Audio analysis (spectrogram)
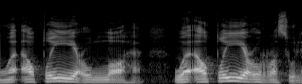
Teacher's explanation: الطاء نعطيها حقها من التفخيم الكامل مع أنها مكسورة، وقد بينا في حروف الاستعلاء من قبل وبينا في حروف الإطباق أن التفخيم يضعف مع الكسر، لكن استثنينا، يعني بينا أن هذا في حروف الاستعلاء غير المطبقة، وأما المطبقة فلا تتأثر بالكسر وتبقى على قوتها في التفخيم.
